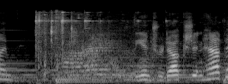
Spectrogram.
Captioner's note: tags jingle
